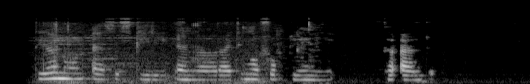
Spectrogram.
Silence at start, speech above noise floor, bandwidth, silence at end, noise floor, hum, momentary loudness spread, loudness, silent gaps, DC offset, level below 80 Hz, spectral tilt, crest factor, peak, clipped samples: 0.35 s; 40 dB; 9.4 kHz; 0.95 s; -65 dBFS; none; 18 LU; -25 LUFS; none; under 0.1%; -54 dBFS; -4 dB/octave; 22 dB; -4 dBFS; under 0.1%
